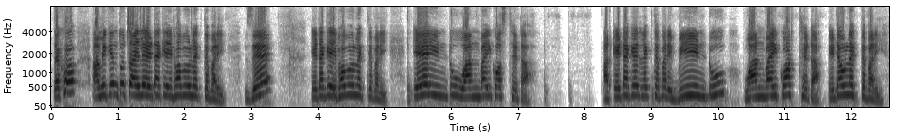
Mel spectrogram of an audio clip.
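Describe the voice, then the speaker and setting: A man's voice: very high voice, lively intonation, moderate pace, pauses often, a bit bright. A man with a Bangladeshi Bengali accent teaching a casual exam-prep math lesson, repeating each step and quizzing his students. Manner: chatty, repeats key steps, asks students quiz questions. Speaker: math tutor.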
